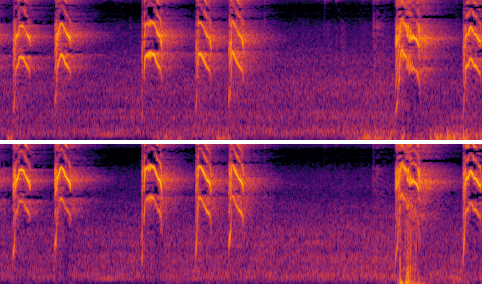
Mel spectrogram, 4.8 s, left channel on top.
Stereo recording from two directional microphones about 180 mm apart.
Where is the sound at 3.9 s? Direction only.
15° right (ahead or behind).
